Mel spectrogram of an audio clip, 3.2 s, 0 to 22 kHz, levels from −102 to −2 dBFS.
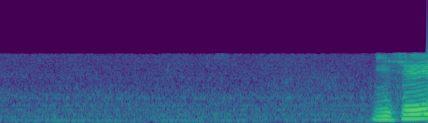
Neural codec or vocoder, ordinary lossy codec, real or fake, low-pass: none; none; real; 3.6 kHz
